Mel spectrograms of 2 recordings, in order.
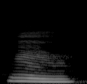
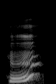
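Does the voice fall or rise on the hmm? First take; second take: fall; rise. First: The pitch goes down through the sound. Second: The pitch goes up through the sound. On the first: The listener feels sad with the speaker. "hear how my voice kind of went down there? That that descending tone communicates sadness" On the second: The listener is excited. "An ascending tone going up would communicate excitement"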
